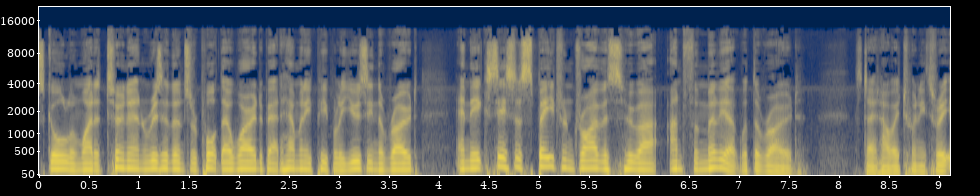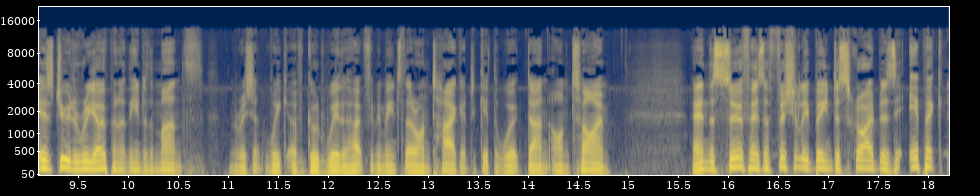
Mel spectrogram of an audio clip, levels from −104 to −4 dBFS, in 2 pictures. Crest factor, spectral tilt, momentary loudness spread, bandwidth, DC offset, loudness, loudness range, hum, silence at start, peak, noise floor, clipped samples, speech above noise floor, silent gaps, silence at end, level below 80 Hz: 16 dB; -5 dB/octave; 8 LU; 13.5 kHz; under 0.1%; -19 LUFS; 3 LU; none; 0 s; -2 dBFS; -47 dBFS; under 0.1%; 28 dB; none; 0.05 s; -40 dBFS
